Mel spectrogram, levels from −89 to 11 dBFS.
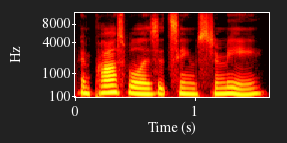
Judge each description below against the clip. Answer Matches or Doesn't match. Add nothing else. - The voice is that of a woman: Matches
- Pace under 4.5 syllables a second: Doesn't match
